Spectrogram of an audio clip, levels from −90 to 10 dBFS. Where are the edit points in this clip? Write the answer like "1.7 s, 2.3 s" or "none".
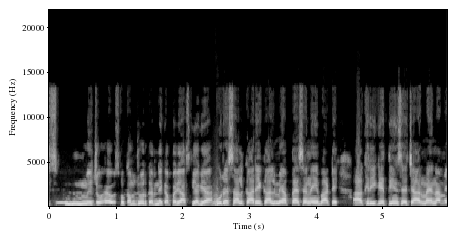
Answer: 2.5 s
